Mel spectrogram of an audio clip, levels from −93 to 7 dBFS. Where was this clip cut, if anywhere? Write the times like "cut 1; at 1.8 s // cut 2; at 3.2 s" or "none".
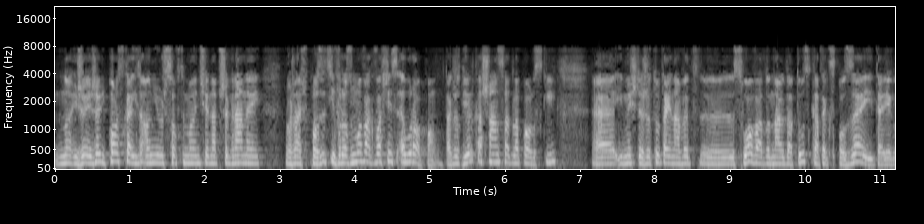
cut 1; at 1.1 s // cut 2; at 3.4 s // cut 3; at 5.4 s // cut 4; at 10.2 s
